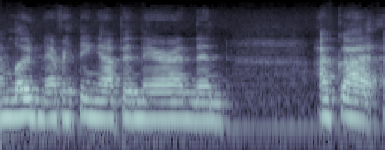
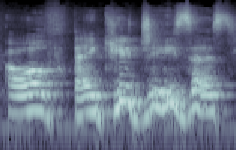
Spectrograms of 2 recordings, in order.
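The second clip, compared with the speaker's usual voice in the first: a burst of relief, raised and louder; relieved cry; 3 semitones higher, 6 dB louder, slower than usual. Retold or imitated. Wife relieved her husband texts, breathless thanks. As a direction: thank heaven someone's awake, let it out.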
